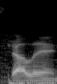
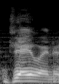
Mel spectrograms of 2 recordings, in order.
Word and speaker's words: Jalin: Jalin, yes sir. Or Jalen is how most people pronounce it.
